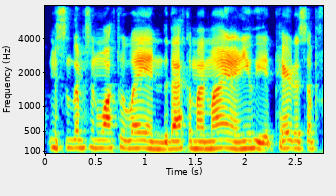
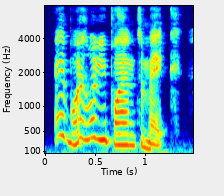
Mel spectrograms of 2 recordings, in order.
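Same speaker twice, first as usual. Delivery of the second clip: high-pitched put-on teacher voice; teacher's high put-on greeting; bad character voice; 10 semitones higher than usual. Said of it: "Bad voice".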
